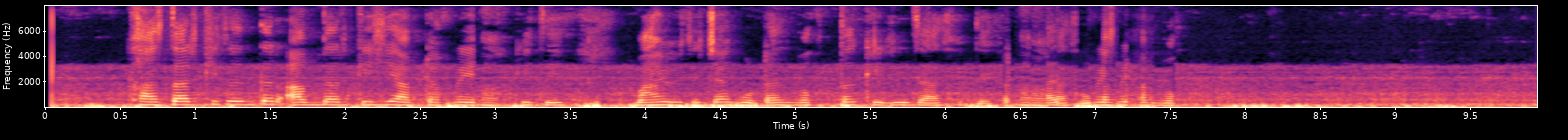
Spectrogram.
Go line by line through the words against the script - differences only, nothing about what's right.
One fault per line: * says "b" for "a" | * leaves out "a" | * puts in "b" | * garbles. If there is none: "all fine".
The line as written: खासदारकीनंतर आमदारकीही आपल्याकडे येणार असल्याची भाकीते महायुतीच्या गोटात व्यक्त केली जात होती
* leaves out "येणार असल्याची"
* garbles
